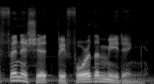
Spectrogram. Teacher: Notice how finish it may connect and how the final sound in it may become light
